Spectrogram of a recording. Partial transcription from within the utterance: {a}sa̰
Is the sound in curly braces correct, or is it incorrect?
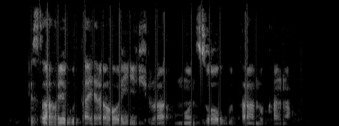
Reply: incorrect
